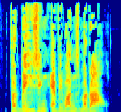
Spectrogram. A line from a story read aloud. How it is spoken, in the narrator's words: snapped Scrimgeour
